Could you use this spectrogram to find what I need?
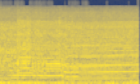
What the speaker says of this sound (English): Revving the balls off the car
